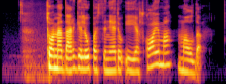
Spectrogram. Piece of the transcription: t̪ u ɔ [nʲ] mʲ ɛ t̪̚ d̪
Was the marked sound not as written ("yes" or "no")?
yes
